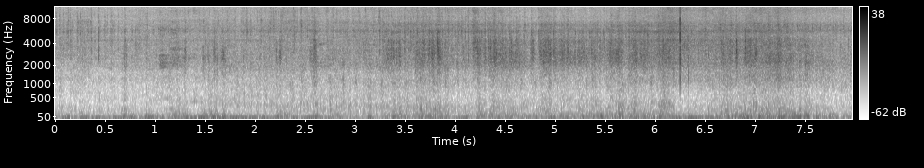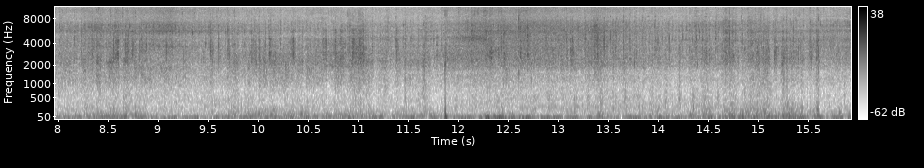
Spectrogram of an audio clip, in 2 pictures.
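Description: Wind buffeting the microphone of a camera on the deck of a J/33 sailboat running through rough seas, over the hiss and rush of water along the hull. One sharp knock about twelve seconds in.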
